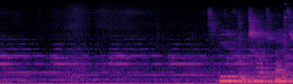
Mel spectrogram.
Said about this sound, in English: Ez nagyon szép, ez a templom harag. We can hear the bells glorifying the presence of the Lord. Hallhatjuk, amint a harang az Úrnak a jelenlétét dicsőíti. And they're calling the congregation to come and worship Him.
